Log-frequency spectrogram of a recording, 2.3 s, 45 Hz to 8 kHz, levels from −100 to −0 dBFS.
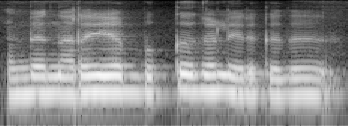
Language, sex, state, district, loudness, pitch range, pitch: Tamil, female, Tamil Nadu, Kanyakumari, -13 LUFS, 160-180 Hz, 175 Hz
